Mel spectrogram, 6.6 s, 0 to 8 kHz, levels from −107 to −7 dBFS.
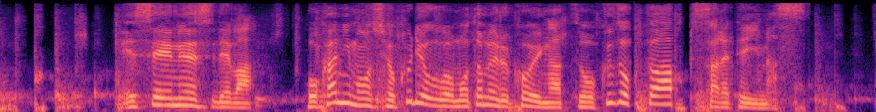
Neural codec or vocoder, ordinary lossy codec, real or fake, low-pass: codec, 16 kHz, 4 kbps, X-Codec, HuBERT features, trained on LibriSpeech; AAC, 32 kbps; fake; 7.2 kHz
